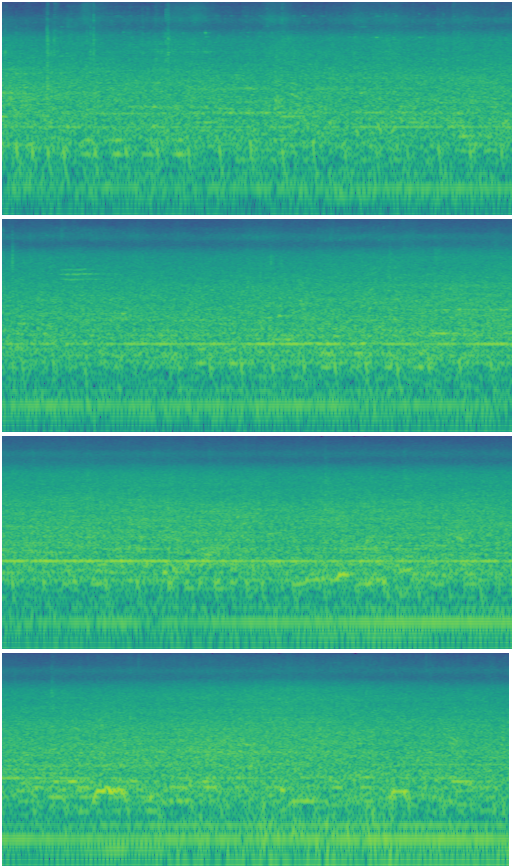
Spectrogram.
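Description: City street traffic ambience: a steady wash of road noise, with a low, steady hum held for about fifteen seconds in the middle.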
